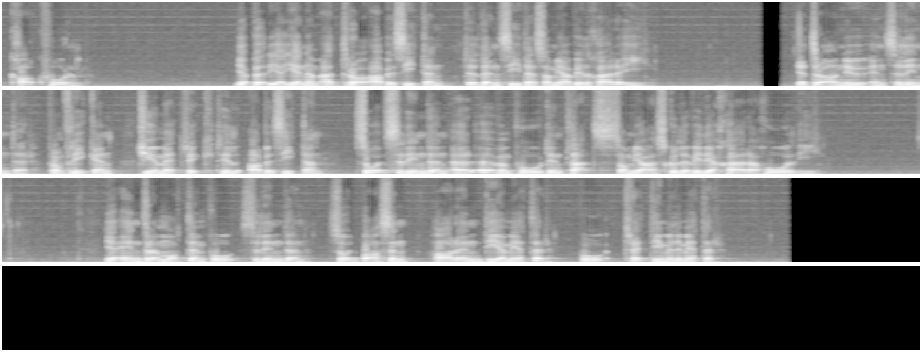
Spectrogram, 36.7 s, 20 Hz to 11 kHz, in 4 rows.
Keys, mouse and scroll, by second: 1.0-3.9 drag, 7.0 click, 7.8 click, 11.9-21.5 drag, 24.8 click, 28.9 click, 32.4 click, 35.1-36.3 drag.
